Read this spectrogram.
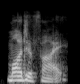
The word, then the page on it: modify: Indian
